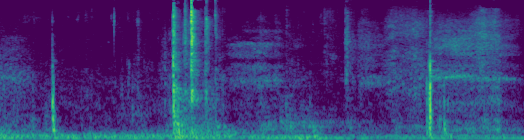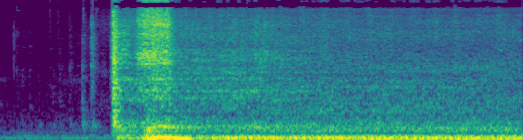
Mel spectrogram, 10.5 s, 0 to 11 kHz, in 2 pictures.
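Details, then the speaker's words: 1971 Ford F100 V8, after new Remflex metal header-collector gaskets replaced failing paper ones, chilly evening: a few clinks, then it catches and settles into a low steady burble, exhaust sealed, no ticking or rattle left; normal idle. "sounds better [Music] i'm not a tick tick tick anymore that rattling"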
